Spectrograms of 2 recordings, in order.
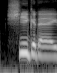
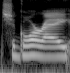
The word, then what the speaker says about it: Shigure: So instead of Toru Honda, it's Toru Honda, and it's Shigure, not Shigore, and everything pronounced correctly in Japanese, the way they actually pronounce it.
